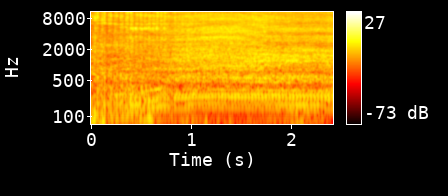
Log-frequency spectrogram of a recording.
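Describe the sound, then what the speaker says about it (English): A Lincoln Trailblazer 325 EFI welder generator's engine runs loud and close, a harsh, buzzing mechanical drone held steady for a couple of seconds with no voices. "I'm gonna see what this engine does"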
